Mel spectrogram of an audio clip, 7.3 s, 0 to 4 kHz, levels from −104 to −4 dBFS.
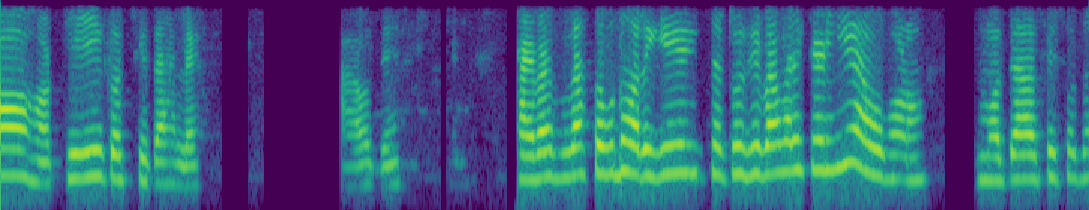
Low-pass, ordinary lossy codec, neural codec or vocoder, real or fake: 3.6 kHz; none; none; real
